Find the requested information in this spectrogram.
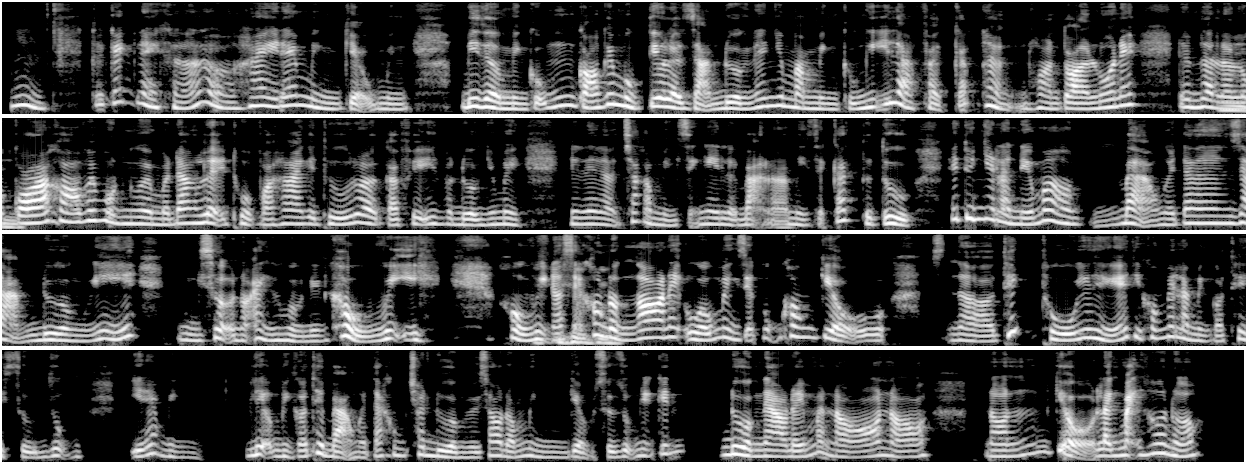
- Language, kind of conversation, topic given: Vietnamese, advice, Làm sao để giảm tiêu thụ caffeine và đường hàng ngày?
- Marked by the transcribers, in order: tapping; chuckle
